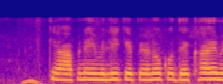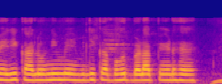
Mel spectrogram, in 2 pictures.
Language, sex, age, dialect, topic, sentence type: Hindi, female, 18-24, Kanauji Braj Bhasha, agriculture, statement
